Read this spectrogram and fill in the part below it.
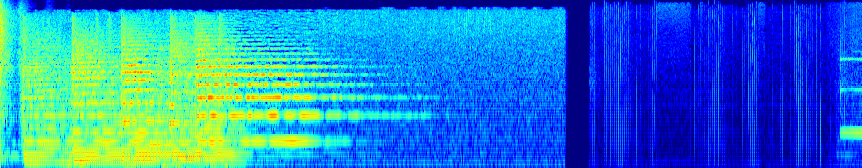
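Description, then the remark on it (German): A loud electronic doorbell chime plays a few bright tonal notes up front, then rings out and fades over several seconds before cutting off to near silence with faint scattered noises. “Ja, ich glaube, es hat gerade geklingelt.”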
